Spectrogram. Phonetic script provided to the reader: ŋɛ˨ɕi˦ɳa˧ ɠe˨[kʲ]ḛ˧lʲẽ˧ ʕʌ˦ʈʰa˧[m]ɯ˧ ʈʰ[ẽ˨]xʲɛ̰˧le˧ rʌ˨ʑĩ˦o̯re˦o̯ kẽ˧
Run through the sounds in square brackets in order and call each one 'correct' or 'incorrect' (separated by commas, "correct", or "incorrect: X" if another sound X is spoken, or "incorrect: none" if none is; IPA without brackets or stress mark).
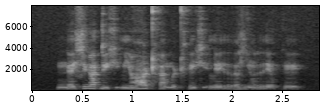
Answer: incorrect: xʲ, correct, incorrect: ẽ˧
